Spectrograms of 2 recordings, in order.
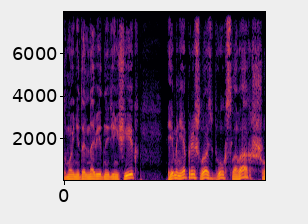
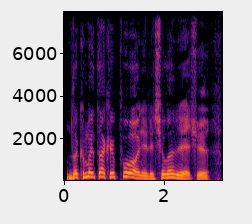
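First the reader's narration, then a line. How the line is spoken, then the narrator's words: Deep booming man's voice. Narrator (Russian): прогудел за всех мясник Павлушечка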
